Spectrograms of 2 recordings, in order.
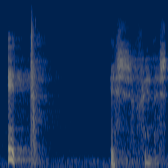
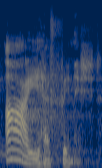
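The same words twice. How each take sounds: First: Whispered. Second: "I have finished" with the weight on "I"; stress on I. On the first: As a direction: breathe "It is finished" as a hushed whisper. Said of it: "The full emphasis is not on that". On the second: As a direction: lean on "I", as people say it. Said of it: "not "I". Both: Shown as a demonstration.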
